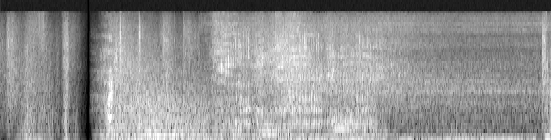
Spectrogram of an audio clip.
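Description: A large monster roars loudly.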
